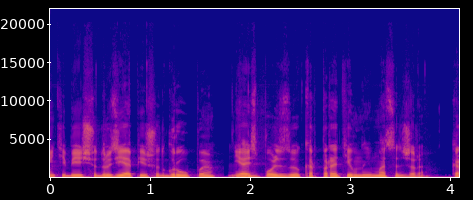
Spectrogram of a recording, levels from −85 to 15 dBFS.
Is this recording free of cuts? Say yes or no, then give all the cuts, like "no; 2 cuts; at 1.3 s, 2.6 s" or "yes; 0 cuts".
yes; 0 cuts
